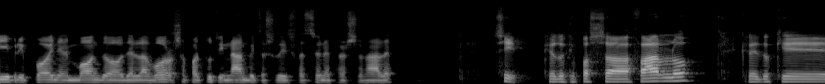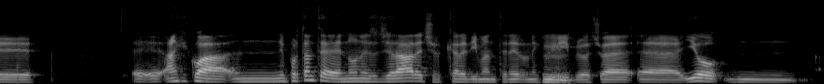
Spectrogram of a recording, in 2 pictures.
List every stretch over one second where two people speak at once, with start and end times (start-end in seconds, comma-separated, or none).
none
